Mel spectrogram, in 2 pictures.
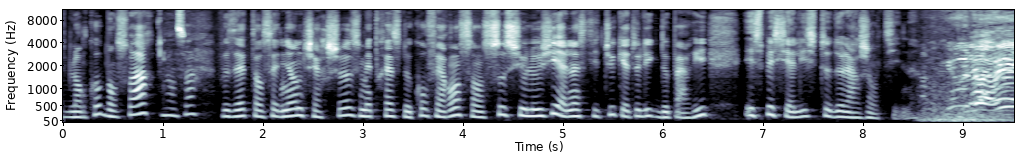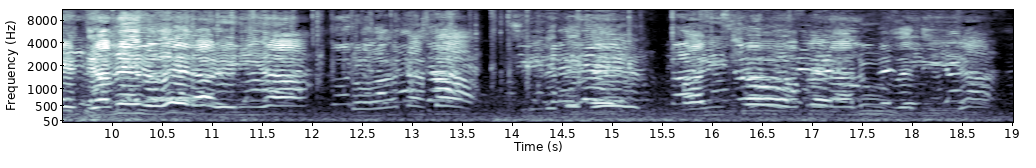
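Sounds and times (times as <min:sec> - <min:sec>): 
speech: 0:00.0 - 0:11.3
airplane passengers applauding: 0:08.8 - 0:18.8.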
